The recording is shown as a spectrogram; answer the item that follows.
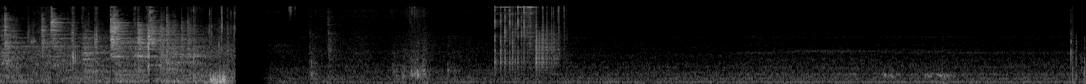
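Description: Clattering handling noise that cuts off suddenly after about two seconds. Then small metal camera-strap triangle rings clink on a wooden table, a soft clink about four seconds in and a brighter half-second jingle about five seconds in, over a low room hum.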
